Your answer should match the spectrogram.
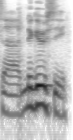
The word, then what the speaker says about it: Negussie: It's Negussie. N-E-G-U-S-S-I-E, that's how you say it.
